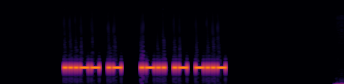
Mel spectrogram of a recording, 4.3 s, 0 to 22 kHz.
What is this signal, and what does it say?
Morse code, heard as a keyed tone, about 36 wpm, 700 Hz. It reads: 3A LAX
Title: Field Day Exchanges - 35wpm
